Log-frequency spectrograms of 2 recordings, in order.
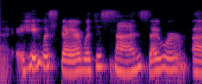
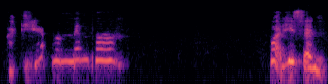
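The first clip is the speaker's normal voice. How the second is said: whispered aside; 12 semitones higher than usual. Real, not acted. Aside while trying to recall.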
